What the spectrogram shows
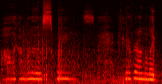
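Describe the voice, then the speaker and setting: In this ASMR stream, a woman speaks softly and soothingly, sometimes in a whisper, right up against the microphone. Her voice sits high with little pitch movement and a moderate pace, and her meandering chat repeats itself gently over audible background noise.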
